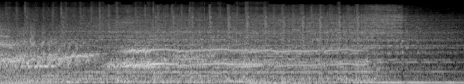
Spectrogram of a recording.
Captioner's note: tires squeal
